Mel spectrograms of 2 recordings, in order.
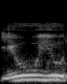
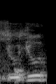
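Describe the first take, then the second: First: The word begins with a 'y' sound. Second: The word begins with a 'j' sound. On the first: The speaker calls it right. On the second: The speaker calls it wrong.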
